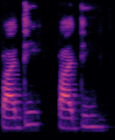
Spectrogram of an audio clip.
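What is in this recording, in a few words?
"paddy paddy", Nigerian Pidgin, female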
